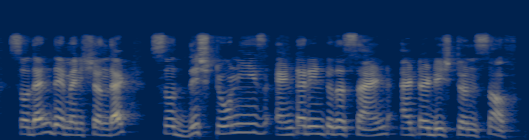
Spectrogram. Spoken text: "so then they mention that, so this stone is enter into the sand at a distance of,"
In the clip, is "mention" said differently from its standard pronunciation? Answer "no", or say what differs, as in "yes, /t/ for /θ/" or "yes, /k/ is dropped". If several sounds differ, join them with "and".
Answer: no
